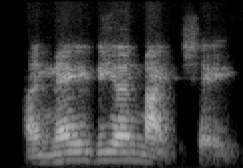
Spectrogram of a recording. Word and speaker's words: Anavia Nightshade: I was saying Anavia Nightshade. – Anavia Nightshade, yes.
